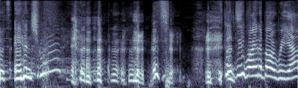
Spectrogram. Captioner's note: attendees laughing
